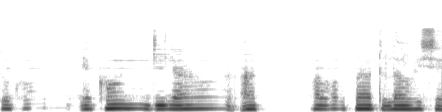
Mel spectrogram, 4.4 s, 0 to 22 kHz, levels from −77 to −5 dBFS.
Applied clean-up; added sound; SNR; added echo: neural mask model DeepFilterNet 3.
